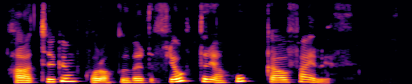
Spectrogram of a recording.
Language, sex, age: Icelandic, female, 40-49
